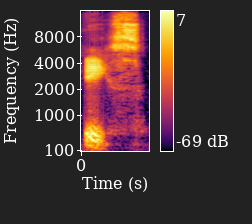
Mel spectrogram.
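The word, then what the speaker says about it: -ase: or makes DNA so any enzyme ends in ASE pronounced ace and your seventh and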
